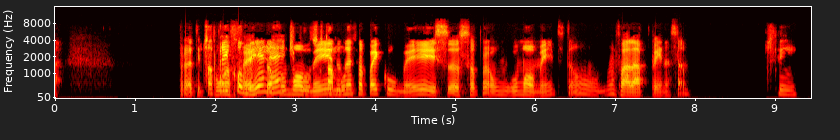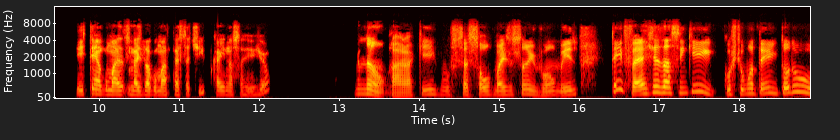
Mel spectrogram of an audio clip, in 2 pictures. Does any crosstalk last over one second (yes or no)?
yes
